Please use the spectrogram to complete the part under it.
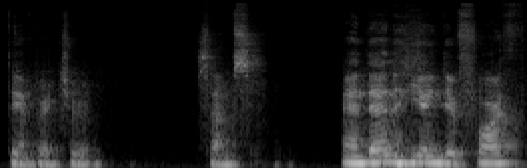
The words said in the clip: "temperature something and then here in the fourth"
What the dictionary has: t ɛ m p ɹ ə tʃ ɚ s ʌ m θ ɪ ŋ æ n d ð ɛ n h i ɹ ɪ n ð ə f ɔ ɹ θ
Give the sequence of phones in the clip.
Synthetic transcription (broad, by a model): t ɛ m p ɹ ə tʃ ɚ s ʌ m s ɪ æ n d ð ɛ n h i ɹ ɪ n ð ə f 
